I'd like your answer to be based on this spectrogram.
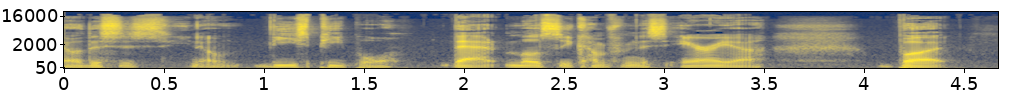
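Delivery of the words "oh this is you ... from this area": ordinary talk, nothing marked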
